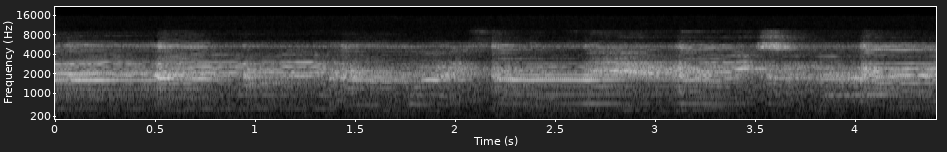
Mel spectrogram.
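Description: A young man singing to his own acoustic guitar, his voice carrying a continuous melody over the guitar. The sound is thin, with almost no bass.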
